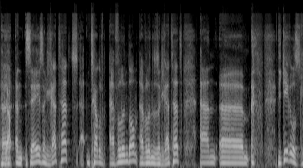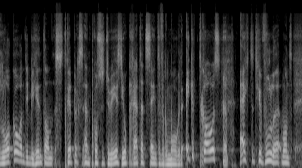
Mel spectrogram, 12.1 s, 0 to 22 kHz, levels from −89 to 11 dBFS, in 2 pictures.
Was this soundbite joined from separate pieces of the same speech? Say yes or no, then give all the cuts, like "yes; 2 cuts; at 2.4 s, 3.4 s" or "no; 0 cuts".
no; 0 cuts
